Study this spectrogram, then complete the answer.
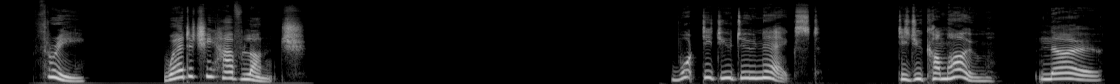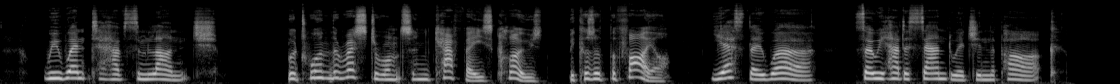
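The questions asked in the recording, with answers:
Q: Where did she have lunch?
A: in the park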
